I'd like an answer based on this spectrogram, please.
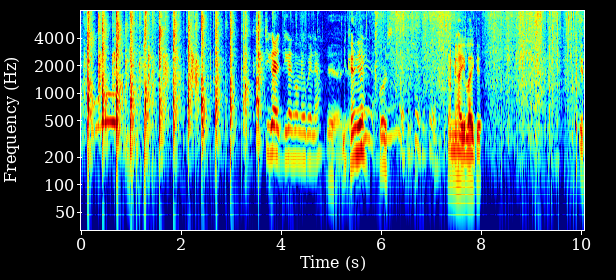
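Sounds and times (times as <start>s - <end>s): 
small group of guests clapping: 0.0s - 3.9s
speech: 3.7s - 8.4s.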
